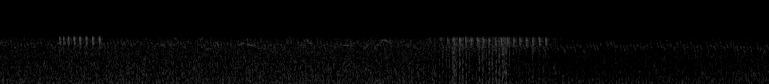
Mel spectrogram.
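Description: Belted kingfisher giving its dry rattling call twice: a short rattle about half a second in and a longer one of about a second just past the middle, over a steady faint hiss.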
